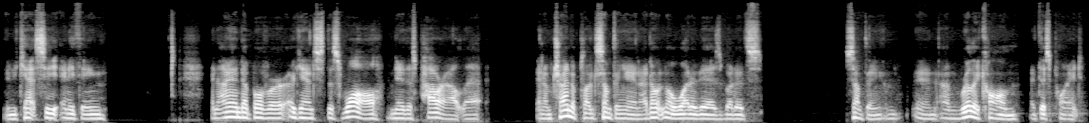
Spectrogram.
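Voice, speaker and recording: A man's voice: fairly low pitch, darkish tone, no echo. A man recounting a dream in a casual, meandering way, often restarting his sentences, sitting in a parked car at night. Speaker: audio diarist.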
